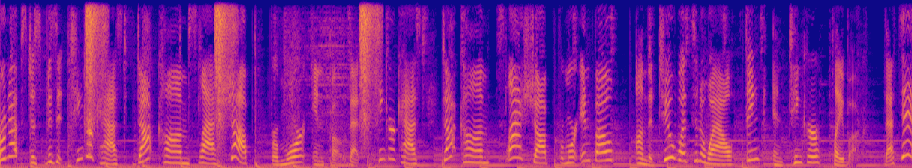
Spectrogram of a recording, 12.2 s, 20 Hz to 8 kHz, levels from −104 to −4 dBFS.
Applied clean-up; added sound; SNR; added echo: none; Rattle (instrument); -2 dB; none.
